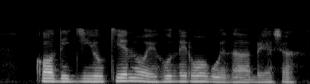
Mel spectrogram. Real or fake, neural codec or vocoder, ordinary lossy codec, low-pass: fake; codec, 32 kHz, 1.9 kbps, SNAC; none; 5.4 kHz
